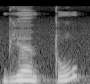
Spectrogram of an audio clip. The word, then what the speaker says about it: bientôt: aussi qu'on va entourer bientôt bientôt il s'écrit avec un thé à la fin qui n'est pas prononcée alors en vain entouré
